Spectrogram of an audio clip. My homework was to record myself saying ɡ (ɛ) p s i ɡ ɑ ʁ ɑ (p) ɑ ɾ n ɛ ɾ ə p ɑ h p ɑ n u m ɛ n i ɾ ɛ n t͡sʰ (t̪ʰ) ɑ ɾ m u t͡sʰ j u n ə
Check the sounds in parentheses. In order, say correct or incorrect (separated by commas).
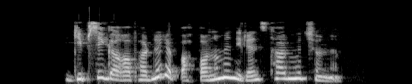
incorrect, incorrect, correct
